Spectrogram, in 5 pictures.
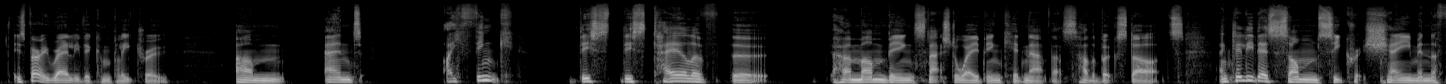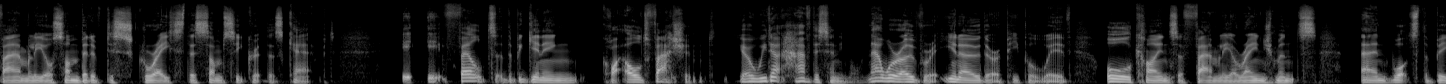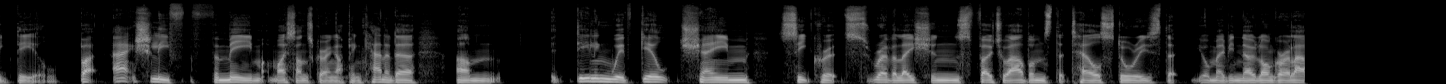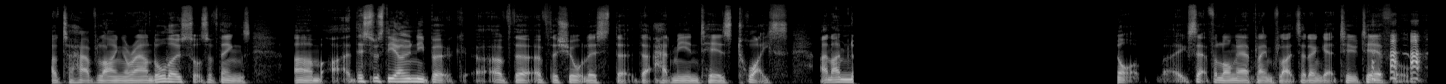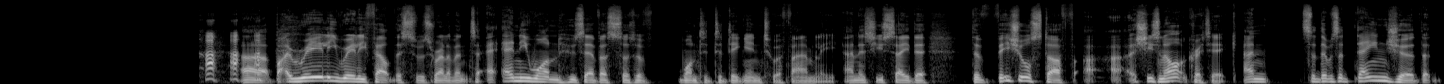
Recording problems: audio cutting out; at 42 s for 2 s, at 52 s for 2.5 s and at 58 s for 2 s

